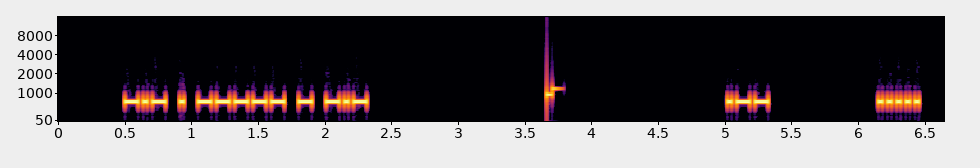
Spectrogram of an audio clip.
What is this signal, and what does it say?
Morse code, heard as a keyed tone, about 36 wpm, spaced as for 23 wpm, 700 Hz. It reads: KE0TK W5
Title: USA Call Signs - 5 Characters - 8x Character Spacing - 35wpm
